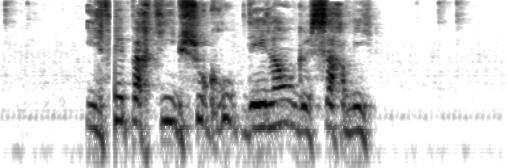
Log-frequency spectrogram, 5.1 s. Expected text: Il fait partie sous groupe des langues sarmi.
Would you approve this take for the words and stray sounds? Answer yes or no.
no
